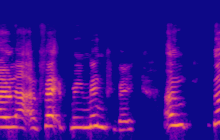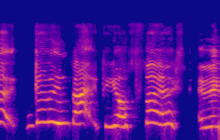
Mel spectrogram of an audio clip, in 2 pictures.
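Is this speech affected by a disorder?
Yes: cerebral palsy; affects speech.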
